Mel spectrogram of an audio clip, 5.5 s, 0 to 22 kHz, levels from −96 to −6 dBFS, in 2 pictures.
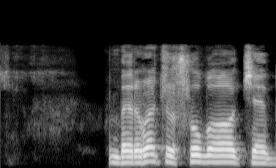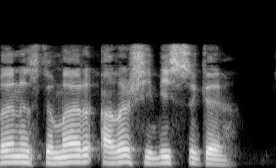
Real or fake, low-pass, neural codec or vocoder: fake; 7.2 kHz; codec, 16 kHz, 4 kbps, X-Codec, WavLM features, trained on Multilingual LibriSpeech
